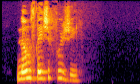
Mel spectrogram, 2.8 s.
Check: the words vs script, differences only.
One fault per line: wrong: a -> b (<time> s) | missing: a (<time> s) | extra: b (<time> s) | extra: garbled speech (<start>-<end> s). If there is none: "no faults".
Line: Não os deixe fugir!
no faults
